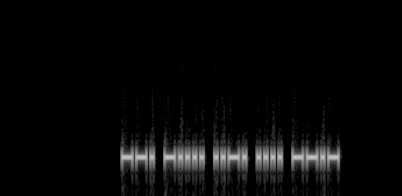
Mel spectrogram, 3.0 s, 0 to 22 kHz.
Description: Morse code, heard as a keyed tone, about 41 wpm, 700 Hz. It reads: G6FHQ
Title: DXCC-100 Call Signs - 5 Characters - Repeated 3x - 45wpm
